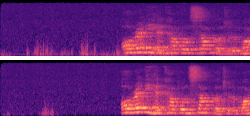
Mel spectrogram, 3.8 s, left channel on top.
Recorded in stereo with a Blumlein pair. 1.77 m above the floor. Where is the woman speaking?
35° right, 3 m; by 3.8 s 60° right, 2.5 m.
